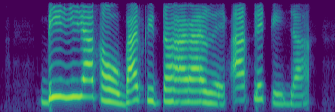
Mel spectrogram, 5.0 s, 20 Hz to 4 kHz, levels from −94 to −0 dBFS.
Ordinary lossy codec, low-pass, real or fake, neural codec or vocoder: none; 3.6 kHz; fake; autoencoder, 44.1 kHz, a latent of 192 numbers a frame, MeloTTS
